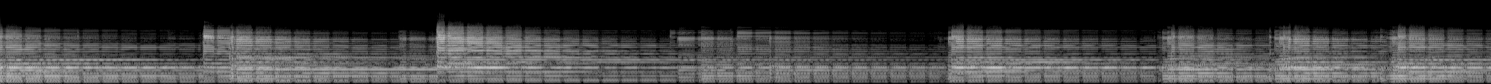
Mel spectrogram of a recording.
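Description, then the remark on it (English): An electric guitar plays loud, ringing chords through an amp with its reverb set to 10, each strum sustaining into a long, washy reverb tail, with fresh strums every couple of seconds and no one talking. “Why don't you go like 4 or something on the amp? Keep the reverb up?”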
